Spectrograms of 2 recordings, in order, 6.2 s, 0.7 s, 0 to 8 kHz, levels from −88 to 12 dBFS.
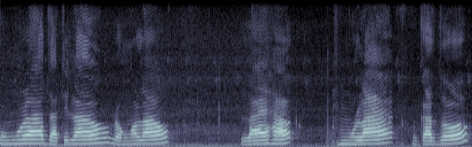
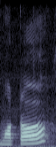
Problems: constant background noise, background conversations at intervals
